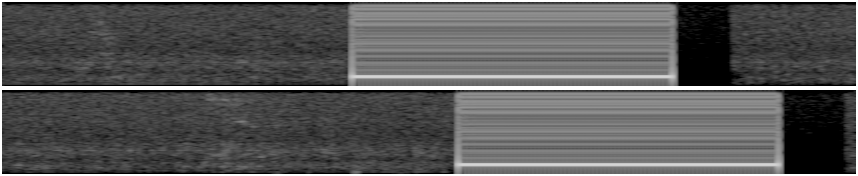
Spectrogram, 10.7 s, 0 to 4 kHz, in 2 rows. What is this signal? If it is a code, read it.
Ringback tone (North America), 440 + 480 Hz.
